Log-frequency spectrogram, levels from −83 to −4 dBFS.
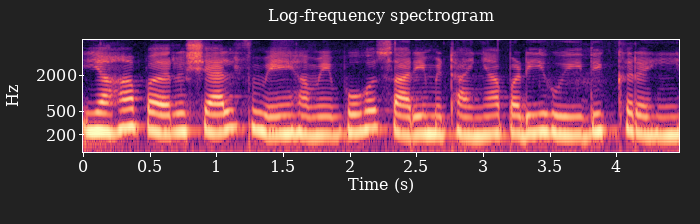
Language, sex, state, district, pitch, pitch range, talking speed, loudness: Hindi, female, Punjab, Fazilka, 220 Hz, 210-230 Hz, 160 wpm, -14 LUFS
